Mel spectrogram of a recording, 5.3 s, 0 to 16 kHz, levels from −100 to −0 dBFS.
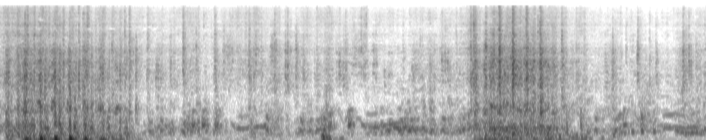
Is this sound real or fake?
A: fake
